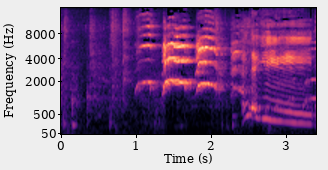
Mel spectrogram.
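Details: Shiba Inu puppies in a puppy room on May 20, growing livelier: short rising then sustained high whines in quick succession, with a few soft clicks at the start and a voice nearby.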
